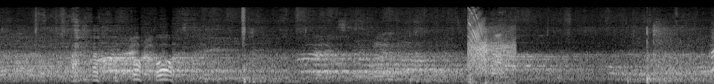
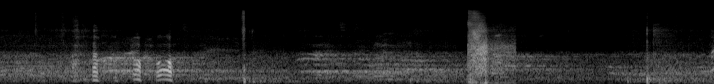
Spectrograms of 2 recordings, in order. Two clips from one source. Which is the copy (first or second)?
second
